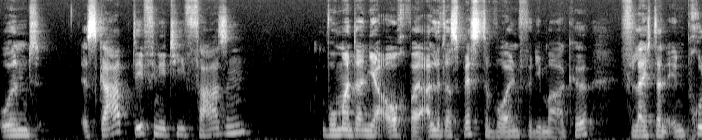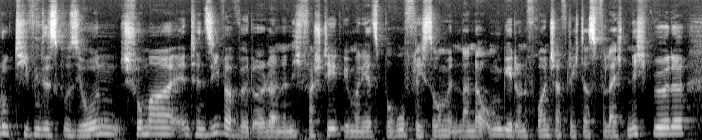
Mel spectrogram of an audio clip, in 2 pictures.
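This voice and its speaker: A man talks in a plain, everyday voice, pitched fairly high. He keeps a moderate pace with ordinary pitch variation. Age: 20s. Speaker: startup co-founder. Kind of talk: interview.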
